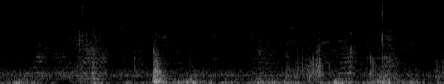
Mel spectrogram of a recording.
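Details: Honey bees at a village apiary in Ceyhan during a queen check after honey harvest: a low, steady hum of many bees with bursts of handling knocks and rustling.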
